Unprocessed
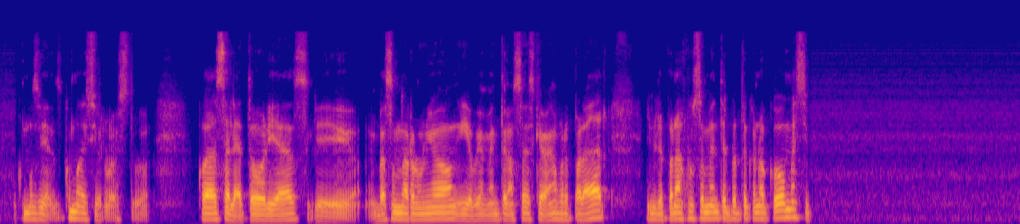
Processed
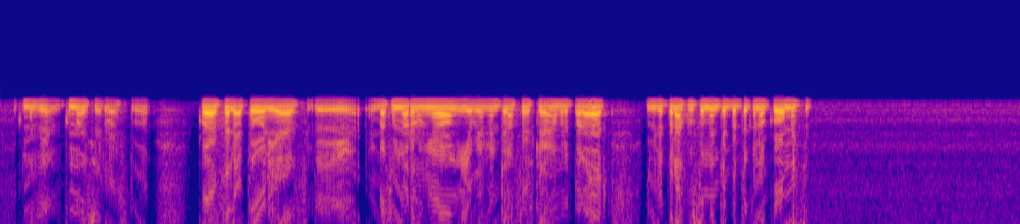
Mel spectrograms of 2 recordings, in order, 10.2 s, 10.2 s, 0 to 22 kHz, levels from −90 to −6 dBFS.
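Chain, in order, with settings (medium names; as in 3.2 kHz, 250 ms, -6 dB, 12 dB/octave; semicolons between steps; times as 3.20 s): peaking EQ 620 Hz +3.5 dB 2 oct; in parallel at -11 dB: decimation with a swept rate 36×, swing 100% 0.39 Hz; on the sum: frequency inversion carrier 3.3 kHz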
